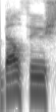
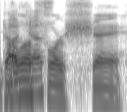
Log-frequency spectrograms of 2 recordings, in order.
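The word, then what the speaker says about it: Belle Fourche: Lindskov Equipment Implement from Belfouche, South Dakota, Isabel and Mobridge, because they like to give. I'm not going to finish that. I think it's pronounced Bella Forche.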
